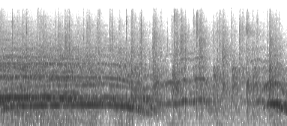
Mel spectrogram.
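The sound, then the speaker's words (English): A live audience at an event at the Pleasure Chest in New York City screams and cheers with whoops and some clapping. High, sliding screams ride over a loud, steady crowd roar that dips briefly midway and swells again at the end. “screaming in ecstasy so that we can get that on the microphones, that would be really great. So let's do it one more time.”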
